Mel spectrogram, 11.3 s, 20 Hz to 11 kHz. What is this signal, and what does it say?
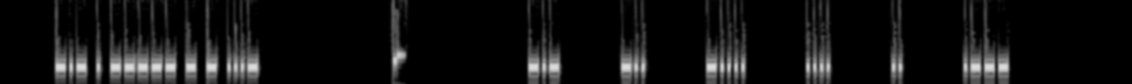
Morse code, heard as a keyed tone, about 34 wpm, spaced as for 18 wpm, 700 Hz. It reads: KE0TTV KD6HIJ
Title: USA Call Signs - 6 Characters - 6x Character Spacing - 35wpm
